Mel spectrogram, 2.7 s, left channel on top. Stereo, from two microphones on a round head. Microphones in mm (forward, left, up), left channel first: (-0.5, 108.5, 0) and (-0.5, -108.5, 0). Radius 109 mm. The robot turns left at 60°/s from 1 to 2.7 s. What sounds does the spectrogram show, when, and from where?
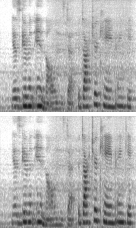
0.2 s a woman speaking: 20° left (ahead or behind), 1.5 m; by 1.5 s 5° right (ahead or behind), 1.5 m
1.6 s a woman speaking: 15° right (ahead or behind), 0.6 m; by 2.6 s 30° right (ahead or behind), 0.6 m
